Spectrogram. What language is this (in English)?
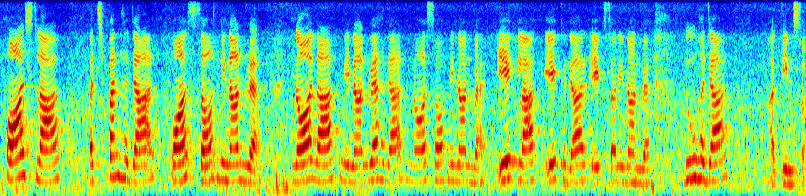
Maithili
